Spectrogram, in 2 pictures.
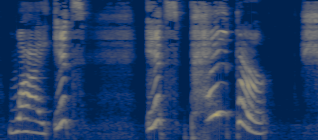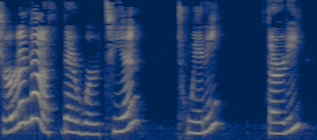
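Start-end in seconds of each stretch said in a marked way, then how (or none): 0.1-4.0 excited discovery. Acted. Child discovering the paper.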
